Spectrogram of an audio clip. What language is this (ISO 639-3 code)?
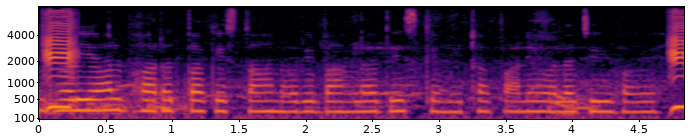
bho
